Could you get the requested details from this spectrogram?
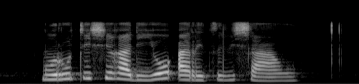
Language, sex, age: Northern Sotho, female, 24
